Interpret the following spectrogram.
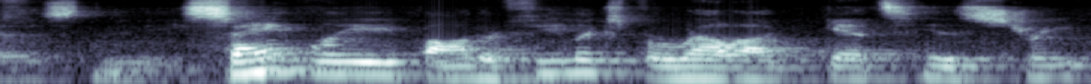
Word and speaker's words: Varela: know anything about spanish if you use a double l rather than a single l it is pronounced completely differently it would be varela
